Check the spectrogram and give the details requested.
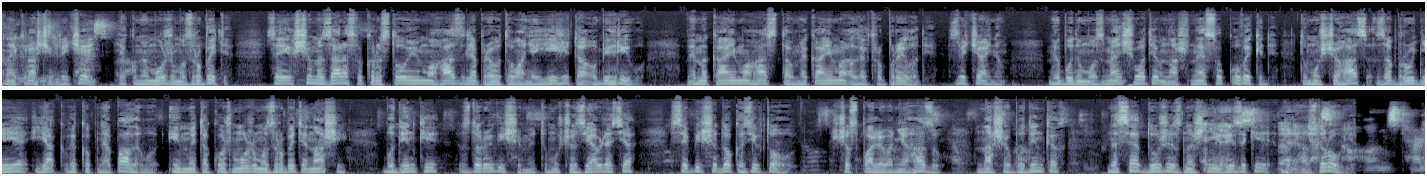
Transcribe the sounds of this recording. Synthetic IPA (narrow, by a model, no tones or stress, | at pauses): nɐjkɾɑʃt͡ʃɪxɾɛt͡ʃɛjjɐkumɪmɔʒemɔzɾɔbɪt̪ɪ̥ | t̪sɛjɐkʃt͡ʃɔmɪzɑɾɐsʋɪkɔɾɪst̪ɔʋʊjemɔɦɑzd̪lʲɐpɾɪɦɔt̪ʊʋɑnʲːɐɦiʒit̪ɐɔbʲiɦɾʲiʋʊ | ʋɪmɪkɑjemɔɦɑz̥t̪ɐʋmɪkɑjemɔelˠɛk̚t̪ɾɔpɾɪlˠɔd̪ɪ̥zʋɪt͡ʃɑjnɔm | mɪbud̪emɔzmɛnʃʊʋɐt̪ɪwnɑʃʋnɛsɔkuʋɪkɪd̪ɪ | t̪ɔmuʃt͡ʃɔɦɑz̥ːɐbɾudʲnʲʊjɛjɐkʋɪkɔpnɛpɑlˠɪʋɔimɪt̪ɐkɔʒmɔʒemɔzɾɔbɪt̪ɪnɑʃi | bʊd̪ɪnkɪ | zd̪ɔɾɔʋʲiʃɪmɪt̪ɔmuʃt͡ʃɔzjawlʲɐt͡sʲːɐ | w̥sɛbʲilʲʃɛd̪ɔkɐzʲiwt̪ɔɦɔ | ʃt͡ʃɔspɑlʲʊʋɐnʲːɐɦɑzʊwnɑʃɪwbʊd̪ɪnkɐx | nɛsɛd̪uʒɛznɐt͡ʃnʲiɾɪzɪkɪd̪̥lʲɐɦɐzd̪ɔɾɔwjɐ̰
